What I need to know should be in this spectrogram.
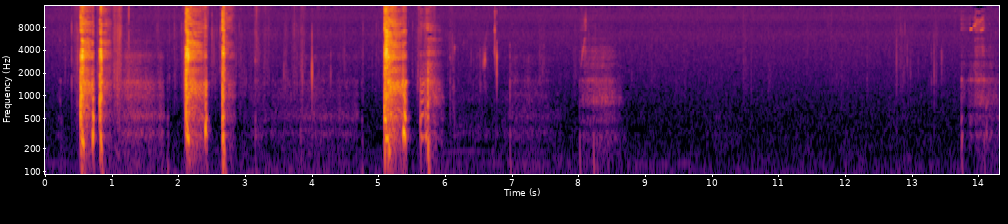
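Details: Adult on day 4 after testing positive for COVID-19: three short clusters of sharp, forceful coughs in a quiet room.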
